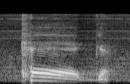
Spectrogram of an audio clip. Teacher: the vowel before it is longer because the G is a voiced consonant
